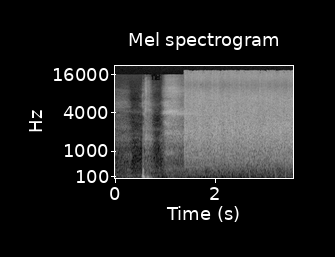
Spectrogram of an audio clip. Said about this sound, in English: Where's applause? There it is. So C is applause, A is sad trombone, and B is energetic music transition.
